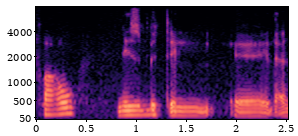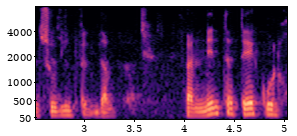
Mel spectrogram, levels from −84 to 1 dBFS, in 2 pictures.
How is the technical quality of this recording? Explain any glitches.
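The recording has one recurring problem, an echo leak, heard twice: from 2.67 to 3.09 s and from 3.37 to 3.56 s. In both spots a faint, delayed copy of the speech trails the original by about 153 ms, sitting roughly 25 dB below it. The likely cause is a far end playing the call over a loudspeaker, where the echo canceller failed to fully subtract what its microphone picked up and sent that residue back down the line. The audio's band limit at 8 kHz comes from normal call microphone processing.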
